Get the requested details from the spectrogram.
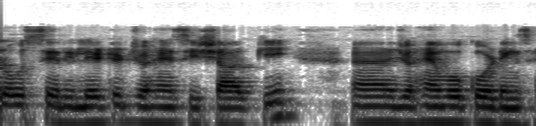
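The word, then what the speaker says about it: C#: سی sharp ایک دوسری popular language ہے that is سی hash. Hash means pronounce سی sharp.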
